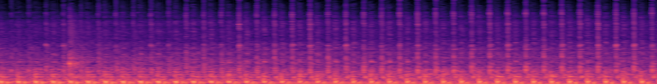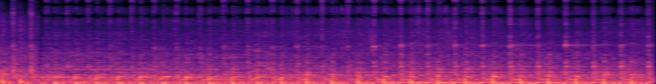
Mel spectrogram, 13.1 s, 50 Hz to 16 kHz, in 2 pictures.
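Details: Field Marshall Series 3A single-cylinder diesel on its first start after a rebore and oversize piston, fitted after a piston ring snapped, likely from bore pitting. Steady, even beat with a solid low thump and no knock or miss; normal running, better than before.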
